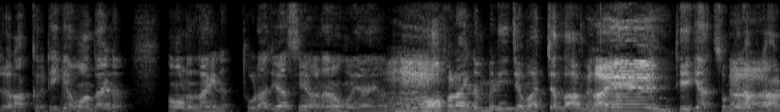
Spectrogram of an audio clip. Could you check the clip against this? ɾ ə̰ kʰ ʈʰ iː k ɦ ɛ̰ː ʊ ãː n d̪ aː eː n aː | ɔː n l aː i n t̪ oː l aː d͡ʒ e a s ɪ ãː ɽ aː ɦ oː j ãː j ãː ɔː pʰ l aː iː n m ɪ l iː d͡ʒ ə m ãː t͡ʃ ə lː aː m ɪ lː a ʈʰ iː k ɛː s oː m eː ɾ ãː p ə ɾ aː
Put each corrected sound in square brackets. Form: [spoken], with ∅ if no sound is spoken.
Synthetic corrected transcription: ɾ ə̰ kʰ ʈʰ iː k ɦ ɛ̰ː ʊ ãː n d̪ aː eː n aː | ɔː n l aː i n [t̪ʰ] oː [ɽ] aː d͡ʒ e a s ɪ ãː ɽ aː ɦ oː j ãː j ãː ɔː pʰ l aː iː n m ɪ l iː d͡ʒ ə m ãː t͡ʃ ə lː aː m ɪ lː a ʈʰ iː k ɛː s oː m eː ɾ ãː p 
